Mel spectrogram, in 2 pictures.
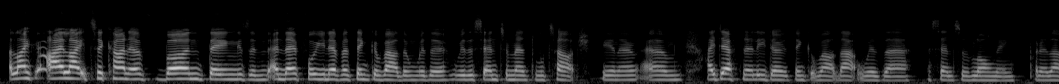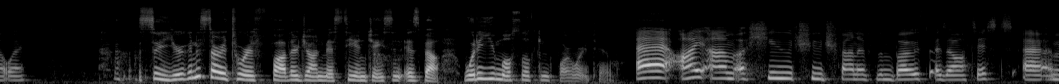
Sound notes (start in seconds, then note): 11.6 chuckles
